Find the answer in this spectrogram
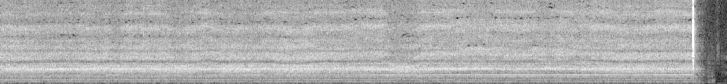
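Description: Handheld hot-air blower running steadily, a constant rush of air with a thin motor whine, drying a freshly sprayed mist test on paper.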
